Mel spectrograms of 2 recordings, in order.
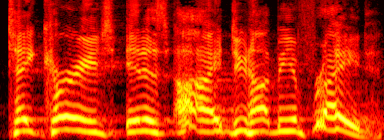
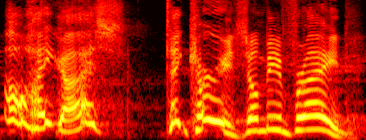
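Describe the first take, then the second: First: Measured scripture reading of Jesus' reply; reading Jesus' words. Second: Breezy, much higher, like greeting buddies; casual friendly Jesus. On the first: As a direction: read his words steadily, a touch raised. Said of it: "he spoke to them and said". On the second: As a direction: toss it off lightly, higher pitch. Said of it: "and Jesus said". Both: Retold or imitated.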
